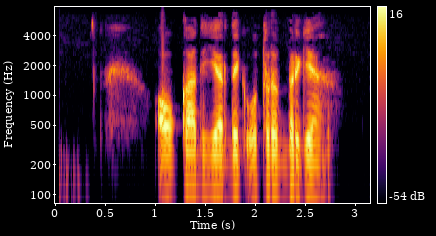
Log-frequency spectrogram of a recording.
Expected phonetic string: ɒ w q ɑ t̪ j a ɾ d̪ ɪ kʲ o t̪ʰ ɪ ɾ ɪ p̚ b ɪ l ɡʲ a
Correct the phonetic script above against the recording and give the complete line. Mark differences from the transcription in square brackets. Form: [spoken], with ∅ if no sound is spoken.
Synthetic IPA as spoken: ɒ w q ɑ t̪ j [e] ɾ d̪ ɪ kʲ o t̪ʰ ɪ ɾ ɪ p̚ b ɪ [ɾ] ɡʲ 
